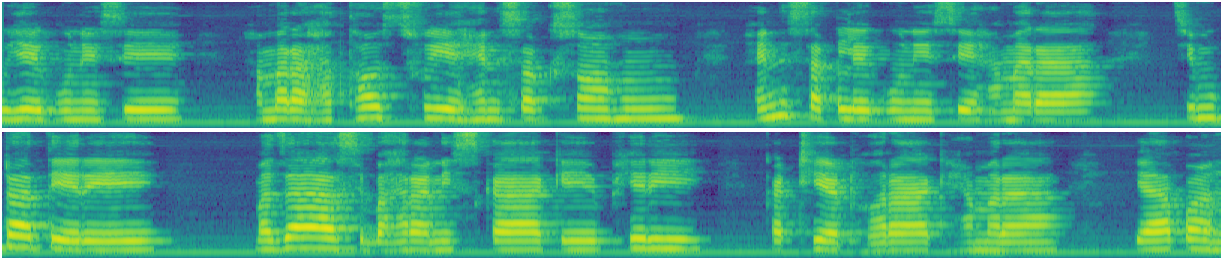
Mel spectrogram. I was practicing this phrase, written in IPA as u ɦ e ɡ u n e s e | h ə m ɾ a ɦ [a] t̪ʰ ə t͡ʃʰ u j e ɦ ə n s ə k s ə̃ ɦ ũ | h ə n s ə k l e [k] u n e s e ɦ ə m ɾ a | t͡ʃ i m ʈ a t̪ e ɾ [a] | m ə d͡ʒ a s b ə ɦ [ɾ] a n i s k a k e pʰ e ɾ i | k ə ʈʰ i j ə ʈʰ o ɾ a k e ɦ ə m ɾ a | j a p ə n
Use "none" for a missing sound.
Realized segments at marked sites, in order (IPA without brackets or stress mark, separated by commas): ə, ɡ, e, ɾ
